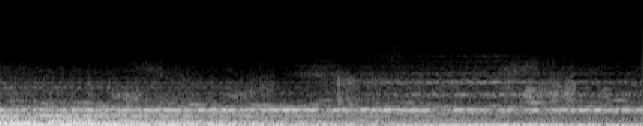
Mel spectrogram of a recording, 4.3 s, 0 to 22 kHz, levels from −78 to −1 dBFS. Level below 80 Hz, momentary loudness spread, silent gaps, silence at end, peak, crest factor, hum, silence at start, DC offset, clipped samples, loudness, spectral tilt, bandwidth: -20 dBFS; 9 LU; none; 0 s; -4 dBFS; 14 dB; none; 0 s; under 0.1%; under 0.1%; -21 LUFS; -13.5 dB/octave; 2.6 kHz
